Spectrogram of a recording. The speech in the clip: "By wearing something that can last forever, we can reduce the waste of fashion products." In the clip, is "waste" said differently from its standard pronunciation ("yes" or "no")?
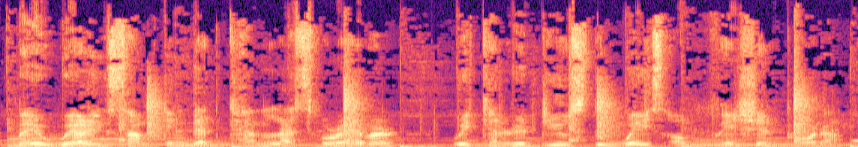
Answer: yes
